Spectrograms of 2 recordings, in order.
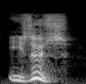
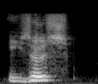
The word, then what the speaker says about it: Iesous: And in the Greek, it's Iesus. They write it down in our letters, I-E-S-O-U-S, Iesus. Mm-hmm. That's how they would pronounce it, probably, Iesus.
